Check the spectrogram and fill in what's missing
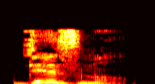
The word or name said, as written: dismal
